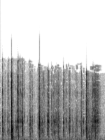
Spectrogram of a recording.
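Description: Computer keyboard typing, a rapid run of keystroke clicks at roughly eight a second.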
